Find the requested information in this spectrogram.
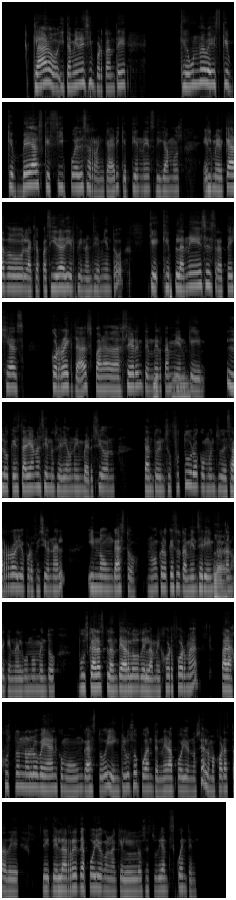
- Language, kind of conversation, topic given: Spanish, advice, ¿Cómo puedo validar si mi idea de negocio tiene un mercado real?
- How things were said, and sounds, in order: tapping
